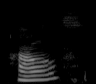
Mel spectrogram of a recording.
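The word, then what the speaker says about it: Hals: has rembrandt vermeer and i think it's pronounced halls a h-a-l-s but don't quote me on that um but it comes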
